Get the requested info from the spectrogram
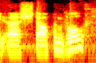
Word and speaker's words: Staeppanwulf: The correct pronunciation would be Staeppanwulf, because it's derived from an old English prefix, but anybody getting it even remotely right is good enough for me, so don't worry about it.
